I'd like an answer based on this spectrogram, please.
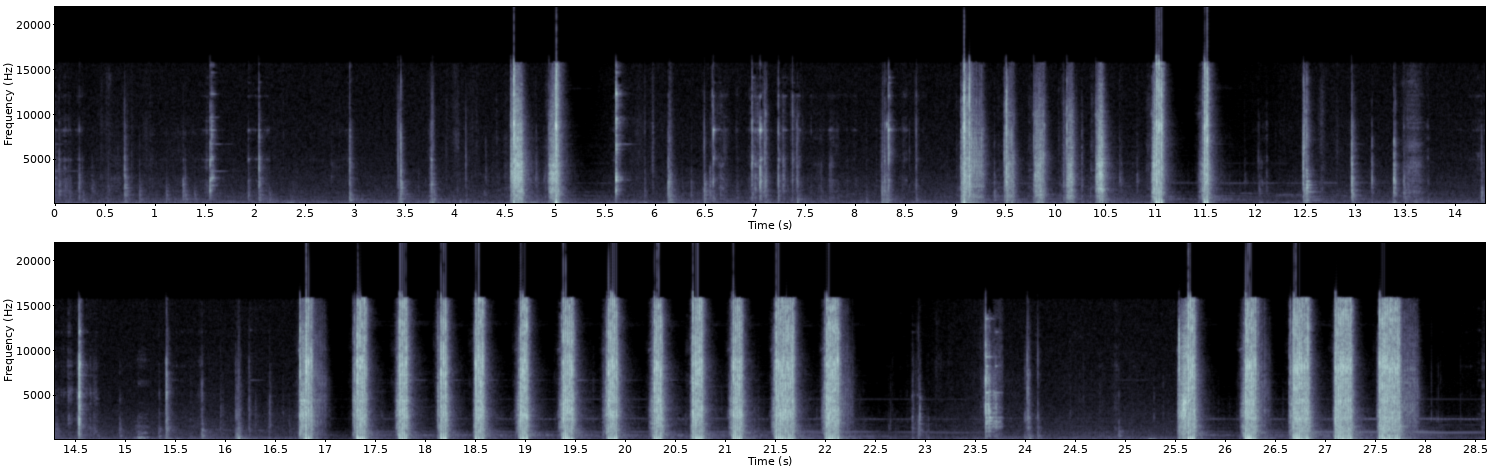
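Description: Socket ratchet clicking in runs of sharp clicks, several a second, with short pauses between, as the driveshaft's flange bolts are run down onto the rear differential pinion flange. The runs come thicker in the second half.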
